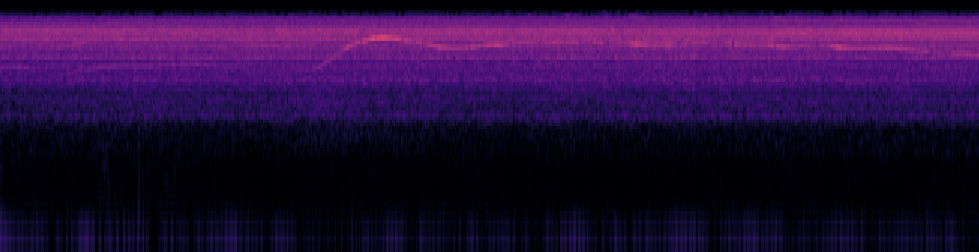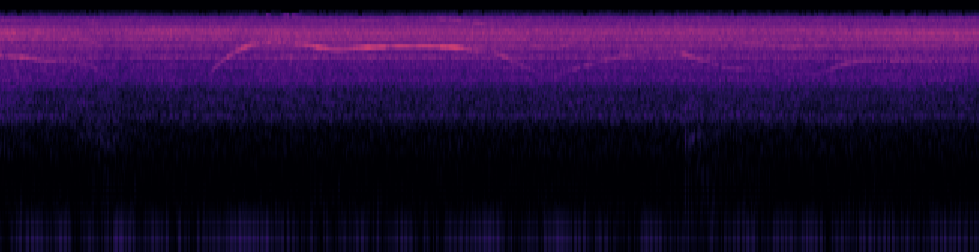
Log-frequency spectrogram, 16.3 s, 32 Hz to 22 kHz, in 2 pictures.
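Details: High-speed dental drill with a 2 mm bur tracing out an old amalgam filling on upper second molar tooth #2, which has decay and a crack, before a porcelain crown, patient numb under rubber dam: whine rising and falling as it cuts, steady hiss underneath.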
